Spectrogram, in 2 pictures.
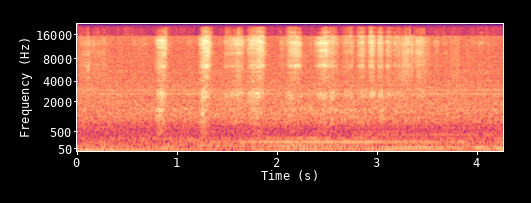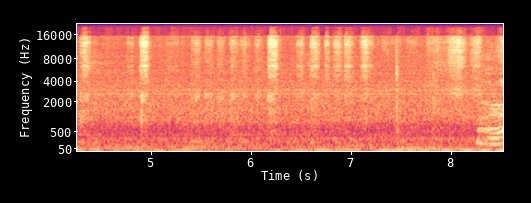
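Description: Pencil drawing on paper, a soft, close scratching and rubbing made of short repeated strokes, faint and steady, with no speech.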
